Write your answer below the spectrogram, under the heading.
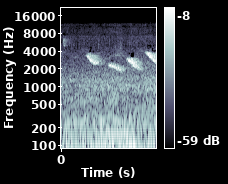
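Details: Green-winged saltator (trinca-ferro) singing the boiadeiro song style: four clear whistled notes, each sliding downward, spaced about a third of a second apart over a steady low hum.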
